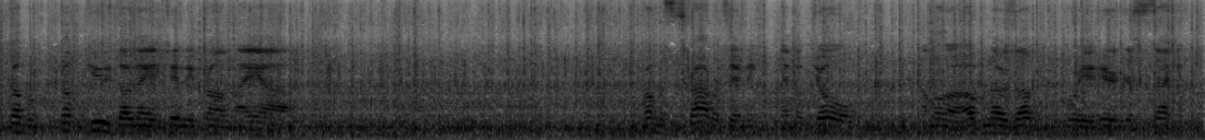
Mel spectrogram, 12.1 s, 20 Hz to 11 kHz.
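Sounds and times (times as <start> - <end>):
billiard balls tumbling and ticking: 0.0 - 12.0
electric motor running: 0.0 - 12.0.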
